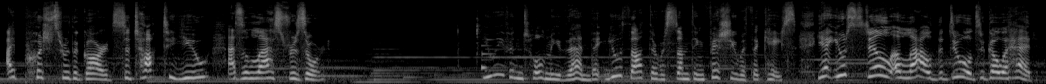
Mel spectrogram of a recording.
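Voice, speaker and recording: A woman's voice: sits high, expressive, moderate pace, a bit bright, soft background music. An actress playing a proud, wounded young noblewoman in a video game, articulate and dramatic. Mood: bitter, accusing. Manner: articulate, dramatic, emotionally direct. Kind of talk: English video game voice acting.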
